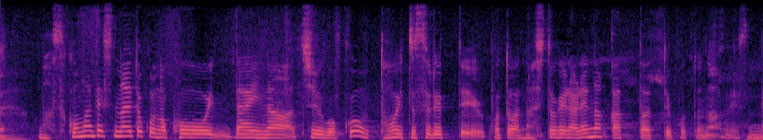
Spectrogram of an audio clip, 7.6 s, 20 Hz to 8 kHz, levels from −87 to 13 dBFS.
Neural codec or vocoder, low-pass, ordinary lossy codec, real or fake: none; none; none; real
